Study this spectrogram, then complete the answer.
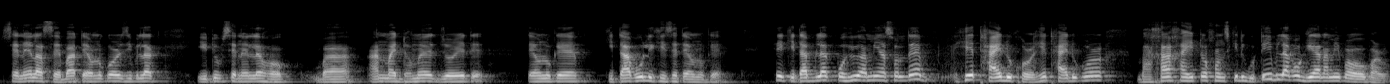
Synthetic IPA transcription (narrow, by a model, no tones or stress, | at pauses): sɛnɛlasɛbatɛʊ̃lʊkɔɹzibilak | jutijubsɛnɛlɛɦɔk̚baa̰nmajdʱɔmɛzoɹiɛtɛ | tɛʊ̃lʊk̬ɛkitabʊlikʰisɛtɛʊ̃lʊkɛ̰ | xejkitap̚bilak̚poɦiʊamiasɔltɛxejtʰajdukʰɔɹxetʰajdʊkʰɔɹ | bʱaxaxaɦitːɔxɔnskɹitiɡʊtejbilakɔɡijanamipabɔpa̰ɹʊ̰̃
